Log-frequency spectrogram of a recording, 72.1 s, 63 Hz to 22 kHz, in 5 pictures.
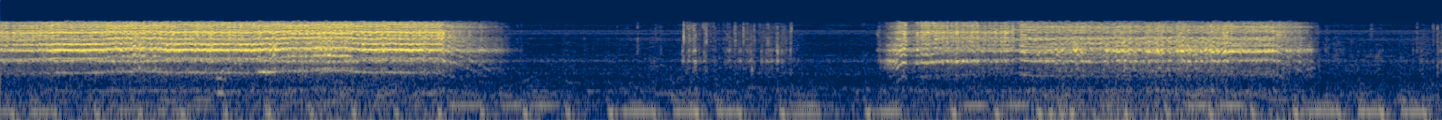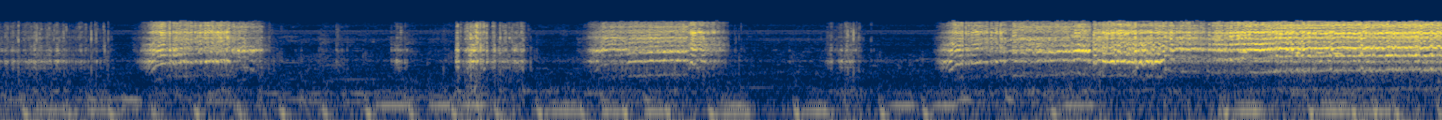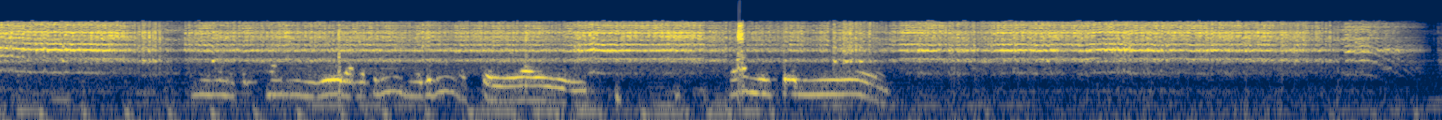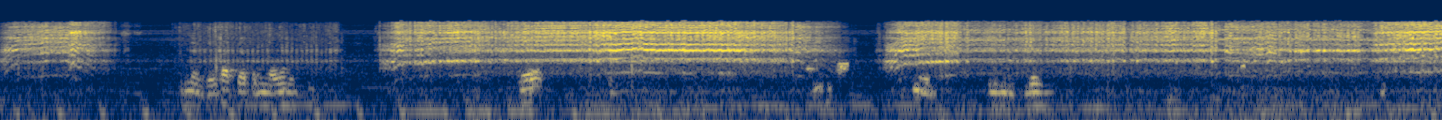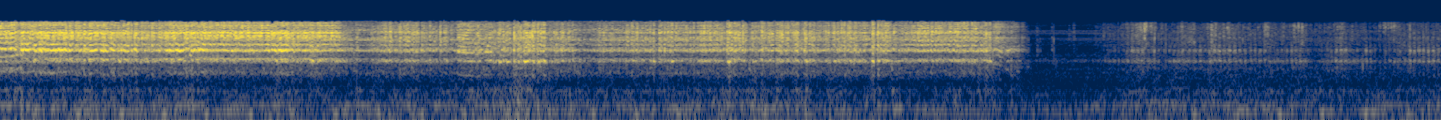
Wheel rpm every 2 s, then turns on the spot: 160, 160, 30, 10, 80, 160, 80, 20, 50, 20, 70, 20, 140, 160, 160, 160, 160, 160, 160, 160, 160, 70, 20, 60, 160, 110, 140, 160, 160, 160, 160, 160, 160, 120, 20, 20.
6-8 12-14 16-18 44-46 68-72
